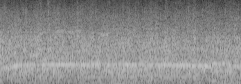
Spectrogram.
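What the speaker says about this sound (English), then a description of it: "he got a big round of applause from the fans here" Baseball fans in a stadium applauding Brandon Phillips as he comes to the plate, a steady, even roar of crowd clapping and cheering heard at a distance.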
